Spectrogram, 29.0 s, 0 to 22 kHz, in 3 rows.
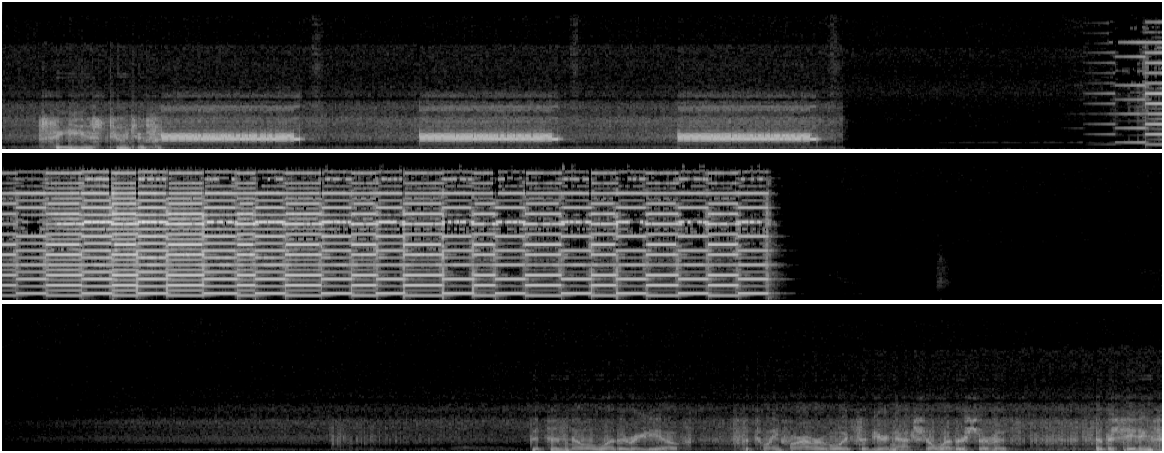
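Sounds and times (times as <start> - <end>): harsh buzzing data tone: 9.3 - 16.1
two-pitch electronic alarm beeping: 9.3 - 16.2.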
